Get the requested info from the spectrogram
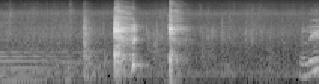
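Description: The last strummed chord of two acoustic guitars fades out, then a person coughs several times, about one and a half to two and a half seconds in.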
